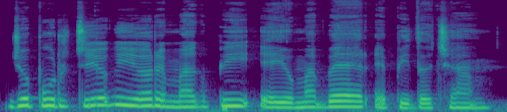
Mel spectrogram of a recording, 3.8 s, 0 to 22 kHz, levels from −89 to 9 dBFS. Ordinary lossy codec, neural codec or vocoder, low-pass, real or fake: none; vocoder, 44.1 kHz, 128 mel bands every 256 samples, BigVGAN v2; none; fake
